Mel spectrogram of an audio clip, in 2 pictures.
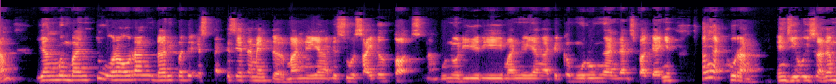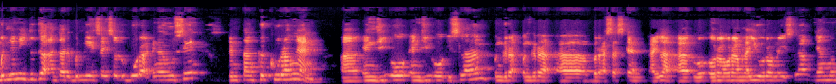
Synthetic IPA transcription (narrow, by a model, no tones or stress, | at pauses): m | jaŋmə̃mbant̪uoɾaŋoɾaŋdaɾipadaɛspɛk̚kəsəɦat̪anmɛ̃nt̪əlmanə̃jaŋadasuəsajdəlt̪ɔt̪̚snaʔbunʊhdiɾimanə̃jaŋadakəmuɾuŋãndansə̥baɡajɲã | saŋat̪̚kuɾaŋ | ɛnd͡ʒioislamdanbəndənĩd͡ʒuɡaʔant̪aɾabəndəjsajasaluboɾaʔdəŋãnrusɪn | t̪ənt̪aŋkəkuɾaŋãn | əɛnd͡ʒiʔoɛnd͡ʒioislampəŋɡəɾaʔpəŋɡəɾaʔəbəɾasaskanadəlahəoɾaŋoɾaŋməlajuoɾaŋoɾaŋislamjaŋmə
